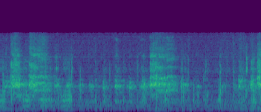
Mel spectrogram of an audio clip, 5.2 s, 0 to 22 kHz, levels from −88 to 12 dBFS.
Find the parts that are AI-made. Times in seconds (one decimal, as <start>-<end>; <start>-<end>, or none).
0.0-5.2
